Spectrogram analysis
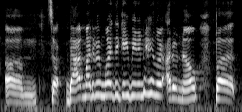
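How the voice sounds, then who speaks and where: A woman's voice: sits high, very animated, a little fast. Chatty young woman telling a story. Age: young adult. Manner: rambling storytelling with frequent ums and laughs. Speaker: podcast co-host. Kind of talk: casual chat among friends.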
